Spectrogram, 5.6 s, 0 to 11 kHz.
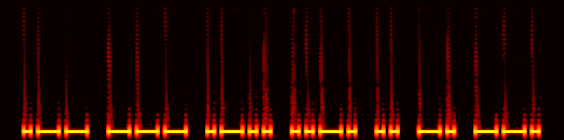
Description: Morse code, heard as a keyed tone, about 17 wpm, 700 Hz. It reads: WOLFING
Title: Pangram Challenge v2 - 17wpm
